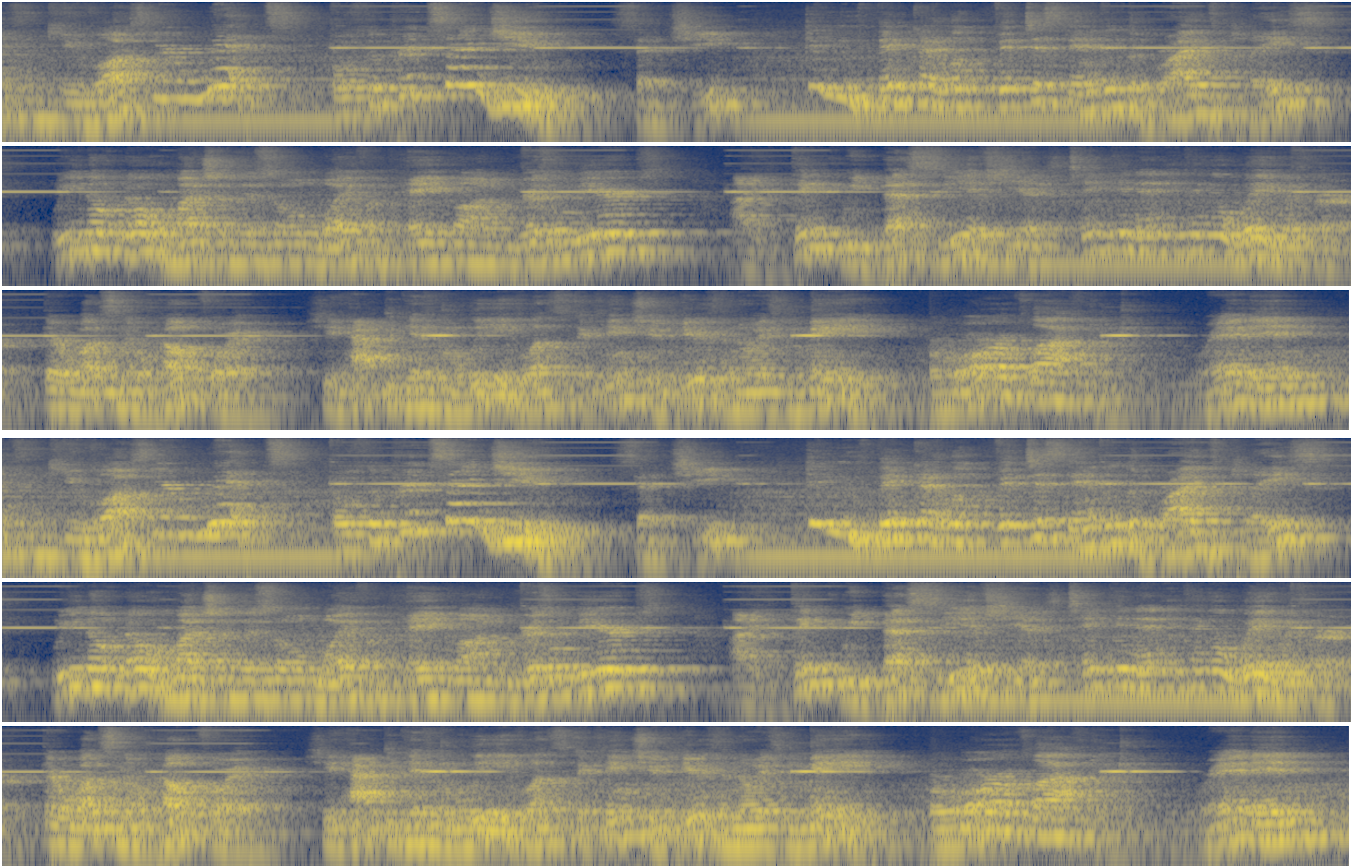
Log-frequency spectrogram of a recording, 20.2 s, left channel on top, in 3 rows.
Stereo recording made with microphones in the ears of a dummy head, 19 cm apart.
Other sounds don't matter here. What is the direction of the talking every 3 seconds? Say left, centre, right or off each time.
left, left, centre, right, right, centre, left.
